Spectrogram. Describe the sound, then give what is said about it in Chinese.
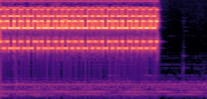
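A loud, steady electronic mobile phone ring tone sounds for about a second and a half as people begin singing the birthday song with the lights off, then stops abruptly, leaving a low background hum. “当大家开始唱生日歌嘅时候，突然间我妈咪嘅电话就响起。”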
